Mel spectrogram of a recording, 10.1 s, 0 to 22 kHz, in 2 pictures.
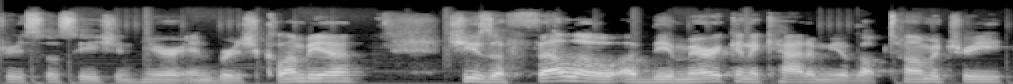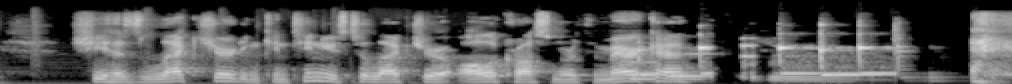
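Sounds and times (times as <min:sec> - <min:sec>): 
speech: 0:00.0 - 0:09.2
mobile phone ringtone electronic melody: 0:08.2 - 0:09.9.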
